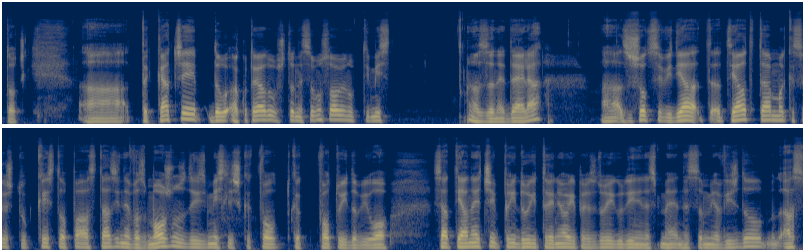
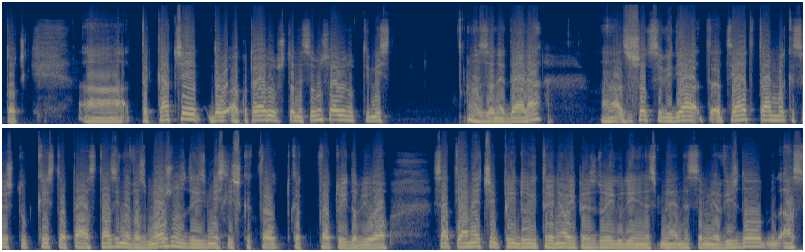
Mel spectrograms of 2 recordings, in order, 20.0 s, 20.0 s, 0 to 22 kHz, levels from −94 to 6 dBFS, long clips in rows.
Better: first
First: none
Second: distortion; heavy; 22% of the sound clipped

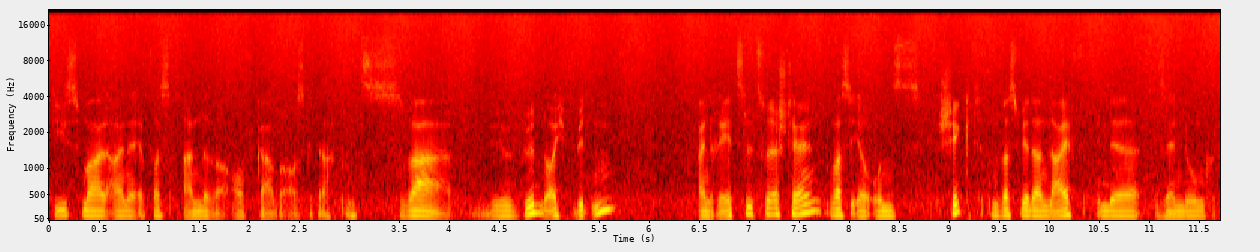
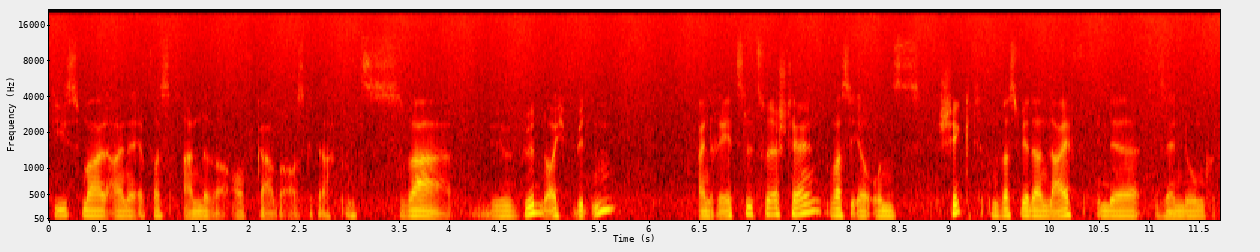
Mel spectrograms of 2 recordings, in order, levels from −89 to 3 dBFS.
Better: neither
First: hiss; loud; throughout; 2 dB below the speech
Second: hiss; loud; throughout; 2 dB below the speech

